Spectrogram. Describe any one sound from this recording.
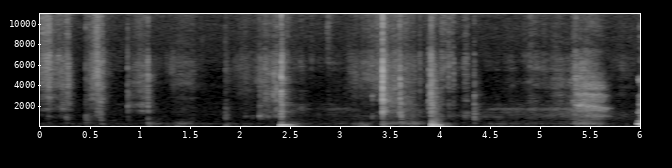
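Cards are set down on a table with soft taps.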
